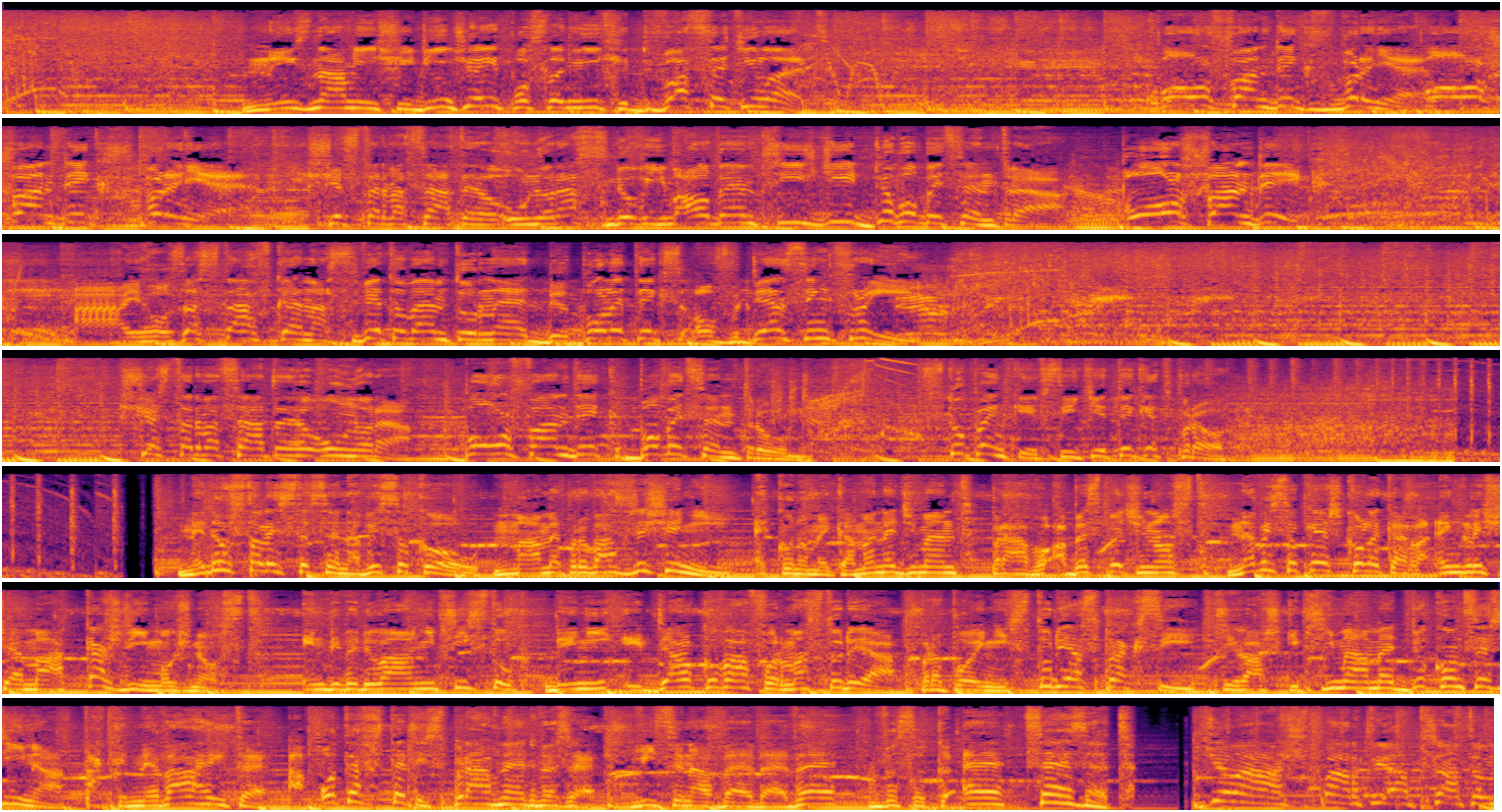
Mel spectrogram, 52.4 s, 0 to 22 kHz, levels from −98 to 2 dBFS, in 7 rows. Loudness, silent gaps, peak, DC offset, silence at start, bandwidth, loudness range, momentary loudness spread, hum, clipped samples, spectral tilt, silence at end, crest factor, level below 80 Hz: -12 LUFS; 30.59-30.63 s; 0 dBFS; under 0.1%; 0 s; 16.5 kHz; 4 LU; 6 LU; none; under 0.1%; -4 dB/octave; 0 s; 12 dB; -20 dBFS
